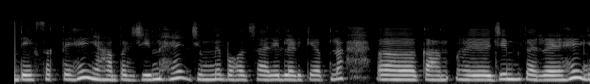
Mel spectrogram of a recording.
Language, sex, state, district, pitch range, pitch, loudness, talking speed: Hindi, female, Uttar Pradesh, Gorakhpur, 215-235 Hz, 220 Hz, -22 LUFS, 195 wpm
